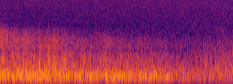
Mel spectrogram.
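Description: The rolling echo of a ceremonial rifle volley from a military honor guard, fading away over about two seconds.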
